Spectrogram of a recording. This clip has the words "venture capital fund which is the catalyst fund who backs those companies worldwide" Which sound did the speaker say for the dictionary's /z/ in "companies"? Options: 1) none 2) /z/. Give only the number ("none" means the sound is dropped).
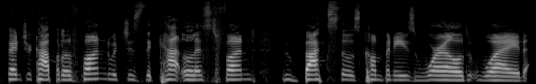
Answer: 2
